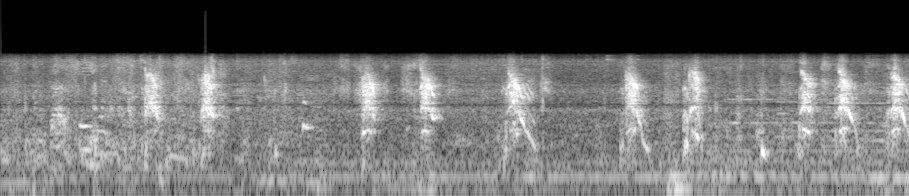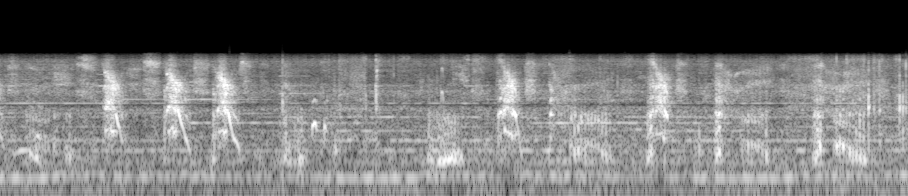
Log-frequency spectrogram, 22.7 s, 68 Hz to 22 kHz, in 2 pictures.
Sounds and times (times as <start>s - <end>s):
Bark: 1.8s - 2.8s, 4.5s - 5.5s, 6.3s - 6.8s, 7.8s - 8.8s, 10.0s - 11.4s, 12.7s - 14.4s, 17.6s - 17.9s, 19.5s - 19.8s
Music: 7.4s - 22.7s.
